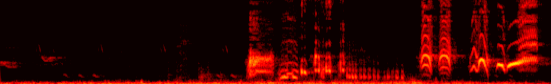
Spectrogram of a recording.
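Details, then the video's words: White-rumped shama lure bird singing a brief jumble of scratchy, warbled notes ending in a high whistled flourish, over steady low background noise. "Chòe lửa Mồi hót cực đỉnh ✦ Luyện giọng chòe lửa"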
